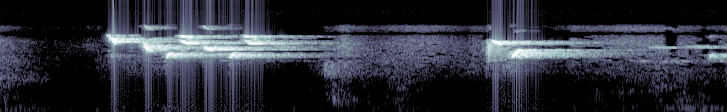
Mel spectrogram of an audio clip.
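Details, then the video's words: Competition European goldfinch, third prize winner at a Casablanca bird lovers' contest, delivering two loud phrases of tinkling, overlapping high trills, the first longer, the second starting with a sharp upslurred note. "الحسون الفائز بالرتبة الثالثة في المسابقة التي نظمت من طرف الجمعية البيضاوية لمحبي الطيور"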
